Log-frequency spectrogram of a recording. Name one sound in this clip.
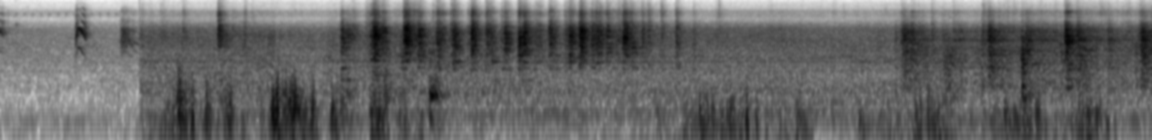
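Birds chirp outdoors.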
